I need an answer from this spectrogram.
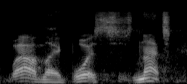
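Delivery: ordinary talk, nothing marked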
